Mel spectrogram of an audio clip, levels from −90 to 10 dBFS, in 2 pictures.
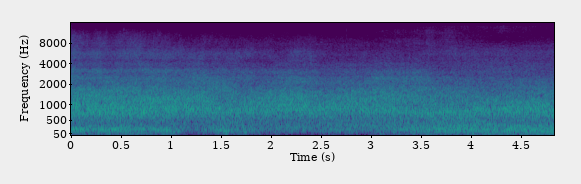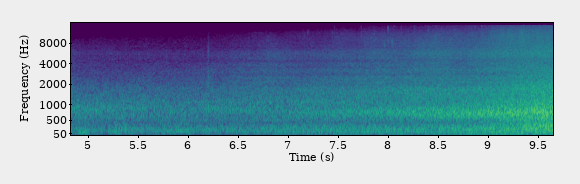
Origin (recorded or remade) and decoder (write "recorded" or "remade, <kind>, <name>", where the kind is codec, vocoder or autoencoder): remade, vocoder, Vocos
